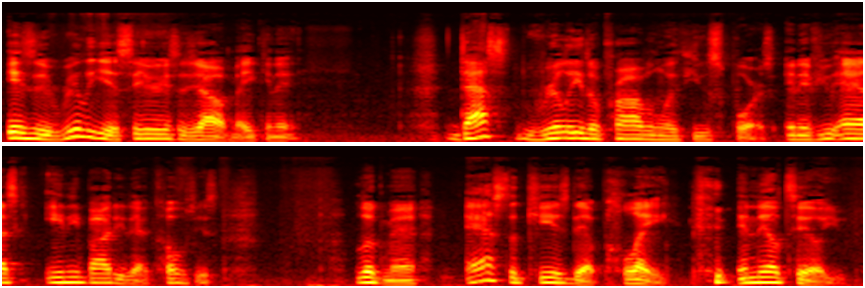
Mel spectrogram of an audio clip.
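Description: A man who hosts a podcast and coaches youth basketball, telling a story in a casual, animated way and speaking straight to his listeners. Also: medium pitch, unhurried. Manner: animated, talks to listeners directly.

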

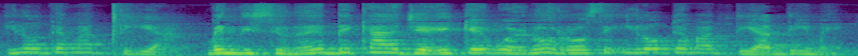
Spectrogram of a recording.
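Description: A woman's voice: a little high, expressive, a little fast, darkish tone, reverberant, faint music behind. A woman with a Puerto Rican accent hosting a casual live stream, talking emphatically and reading out viewer comments. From Puerto Rico. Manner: emphatic, preachy, motivational.

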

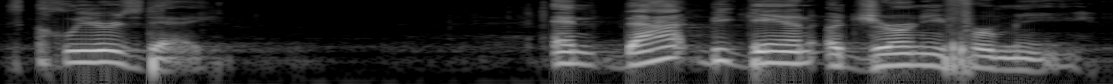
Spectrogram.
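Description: A man's voice: a little high, slow. A man from South Florida in his forties gives an earnest testimony to a church, with touches of humor. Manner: earnest, warm, with light humor. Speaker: church member giving testimony. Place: church hall. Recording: long reverb of a church hall.

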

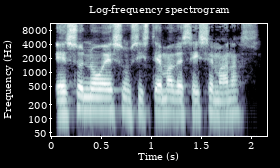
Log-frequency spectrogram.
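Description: Preacher, dry close sound. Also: male voice, mid-range voice, flat delivery, a little mellow, no echo. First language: English. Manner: halting, searching for words, repeating for emphasis. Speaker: pastor, guest. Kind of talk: conversational preaching on scripture.

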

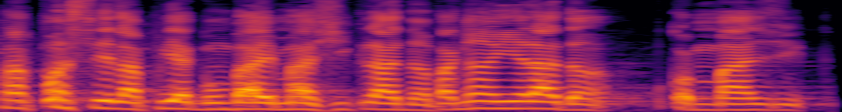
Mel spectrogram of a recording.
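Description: A Haitian-accented man preaching in a church, his voice sitting high and bursting into shouts before dropping to low, quiet asides. He slides between Creole, French and English phrases. A long reverb trails every word. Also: fairly even intonation, rapid-fire. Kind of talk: sermon.

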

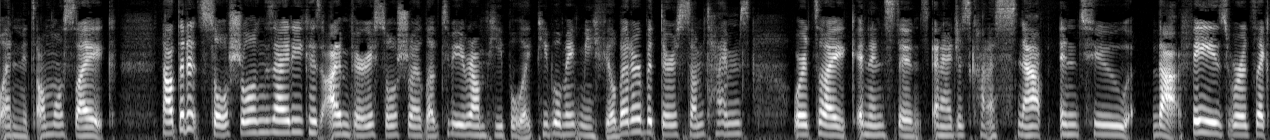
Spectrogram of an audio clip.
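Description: A woman's voice: medium pitch, a bit bright, no room sound. Blunt, swearing young woman podcaster. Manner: blunt, heavy swearing, lots of fillers; raw, vulnerable, holding back tears. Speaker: podcast host. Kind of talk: candid solo podcast monologue.

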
